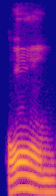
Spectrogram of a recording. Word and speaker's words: Om: The smaller sound, the other three syllables from Om come three syllables, A, U, Ma. So if you notice, A is coming from deep inside, U, Ma, right?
